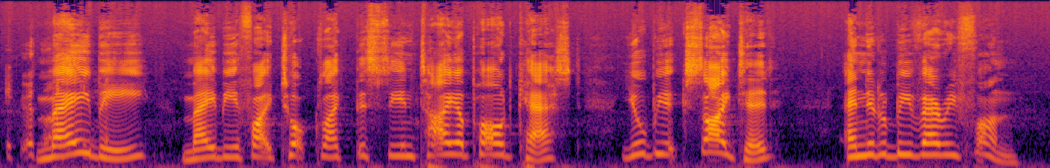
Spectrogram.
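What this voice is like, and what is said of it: Put-on British accent. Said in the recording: “We could talk about a British accent ... Oh, she likes the British.”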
